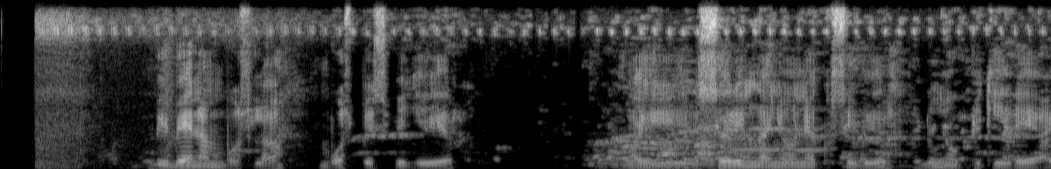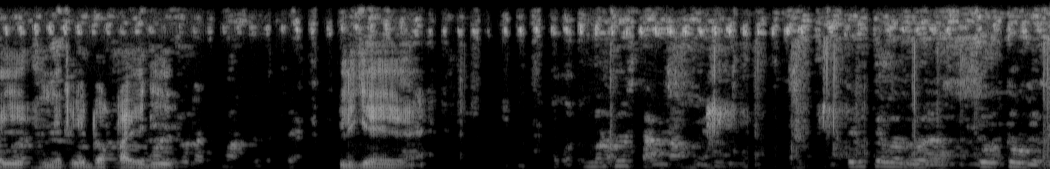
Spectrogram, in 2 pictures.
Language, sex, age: Wolof, male, 25-35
